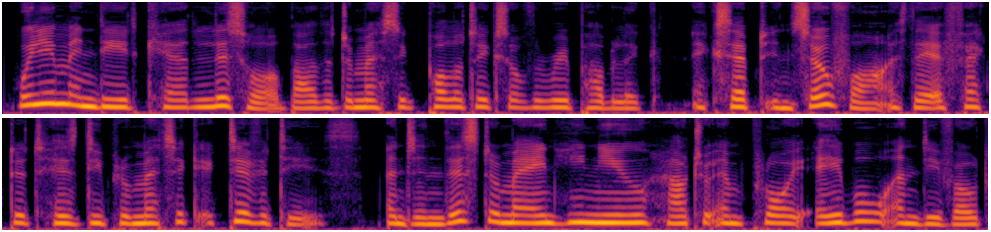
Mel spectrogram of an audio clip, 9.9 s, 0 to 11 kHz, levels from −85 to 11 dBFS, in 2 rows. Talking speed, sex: 205 wpm, female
